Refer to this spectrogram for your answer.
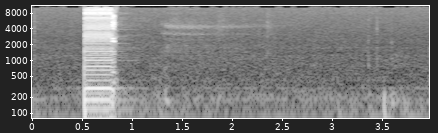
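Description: A document scanner set to 300 dots per inch and brightness 50 starts scanning with one short, loud, buzzy tone lasting about a third of a second, followed by a faint high whine and a soft click, with no talking.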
